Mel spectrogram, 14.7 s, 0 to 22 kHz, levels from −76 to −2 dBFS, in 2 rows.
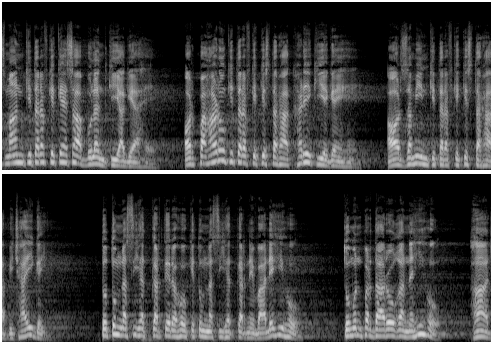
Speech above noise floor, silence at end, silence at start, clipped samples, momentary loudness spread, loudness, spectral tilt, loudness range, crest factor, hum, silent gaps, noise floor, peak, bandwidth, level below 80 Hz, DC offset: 32 dB; 0 s; 0 s; under 0.1%; 7 LU; -21 LUFS; -4 dB/octave; 2 LU; 20 dB; none; none; -53 dBFS; -2 dBFS; 14 kHz; -58 dBFS; under 0.1%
